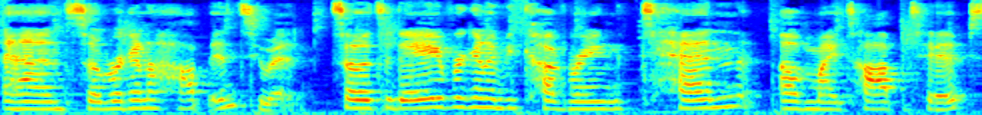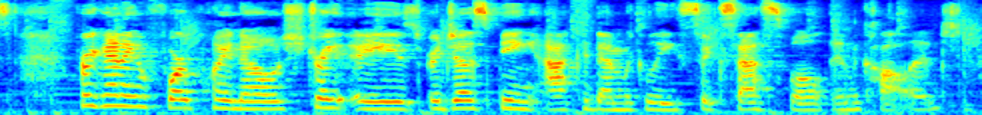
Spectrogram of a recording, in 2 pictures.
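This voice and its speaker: Music plays in the background as a woman speaks at a fairly high pitch and a fairly quick pace. She keeps her intonation fairly even and hardly pauses. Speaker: college student vlogger. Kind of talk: casual talking-head tutorial. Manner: fast.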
